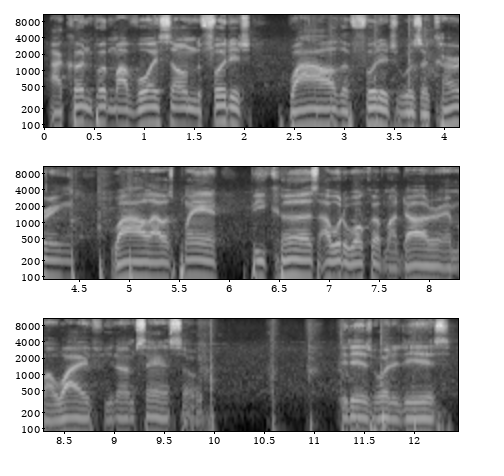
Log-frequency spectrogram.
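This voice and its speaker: A man's voice: steady tone, slight background noise. A man, giving laid-back voice-over commentary on his gameplay in a slangy, coaching way. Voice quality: low voice. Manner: laid-back, coaching, slangy with quick "boom" call-outs. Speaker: gaming channel host. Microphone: voice-over recorded separately from the footage.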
